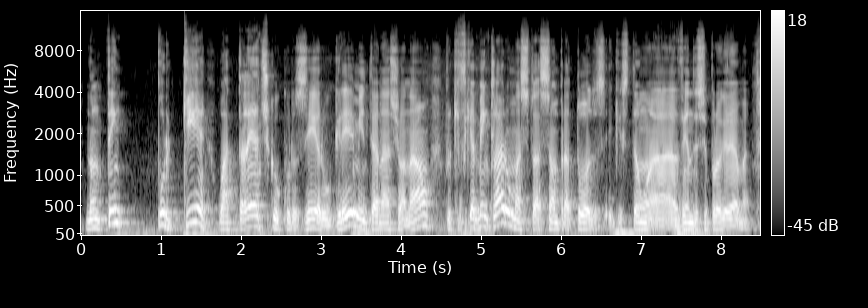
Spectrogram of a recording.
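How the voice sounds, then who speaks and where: A man's voice: mid-range voice, very animated, a little fast, a bit bright, slight background noise. A man from southern Brazil, emphatically explaining football business as a guest on a talk show.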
